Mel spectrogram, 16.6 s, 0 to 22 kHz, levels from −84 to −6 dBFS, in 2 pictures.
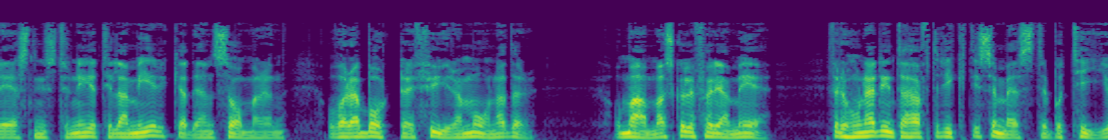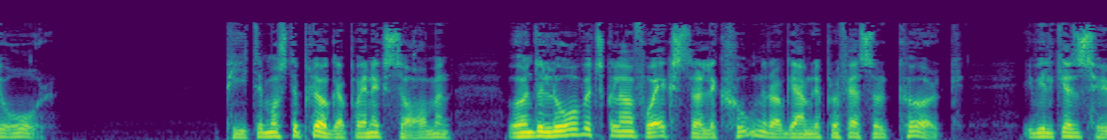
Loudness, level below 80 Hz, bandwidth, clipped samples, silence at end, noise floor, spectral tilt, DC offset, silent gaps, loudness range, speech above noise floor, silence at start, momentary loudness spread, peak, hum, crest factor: -18 LUFS; -42 dBFS; 11.5 kHz; under 0.1%; 0 s; -72 dBFS; -5 dB/octave; under 0.1%; none; 4 LU; 55 dB; 0 s; 10 LU; 0 dBFS; none; 18 dB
